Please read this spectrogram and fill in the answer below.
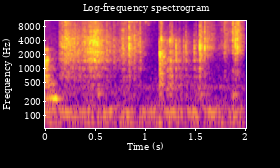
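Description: Metal chain necklaces jingling and clinking as they are slid across a tabletop and set down, with a few sharp clinks among the rustle.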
